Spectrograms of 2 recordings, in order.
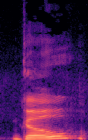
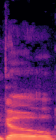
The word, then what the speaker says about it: Gough: It's spelled like Van Gogh, but I now know that Van Gogh is not pronounced Van Gogh anywhere but in the United States. So yeah, that's right. So Van Gogh, or this Michael Gough, or Go, or Gow, who knows?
